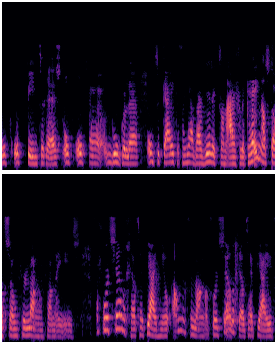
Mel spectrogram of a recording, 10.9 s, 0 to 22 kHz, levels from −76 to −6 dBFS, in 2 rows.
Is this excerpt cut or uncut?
cut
